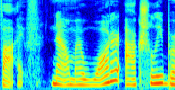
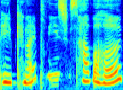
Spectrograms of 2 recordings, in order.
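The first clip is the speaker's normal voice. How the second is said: anxious, nervous pleading voice, pitched up; 6 semitones higher than usual. Retelling asking a husband for a hug while in labor: imitating own nervous plea. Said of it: "I'm so nervous".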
